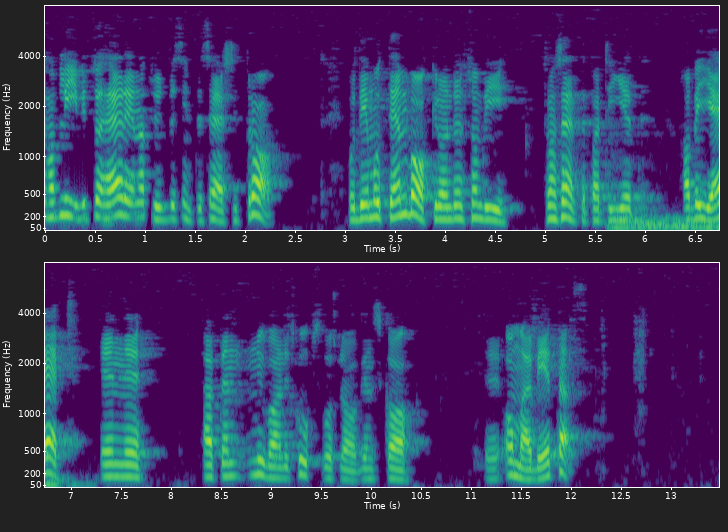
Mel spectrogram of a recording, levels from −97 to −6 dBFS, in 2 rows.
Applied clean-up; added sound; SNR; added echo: classical method Wiener filter.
